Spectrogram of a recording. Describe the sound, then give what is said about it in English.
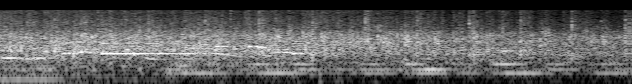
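An audience at a Christian church service claps hands steadily, a dense, continuous wash of applause that stays fairly loud throughout, with faint tonal hints of voices or music beneath. “Clap your hands.”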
